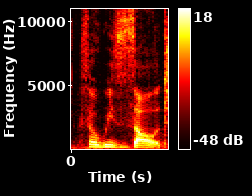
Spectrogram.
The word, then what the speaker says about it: result: So, uh, the S in result is actually a Z sound. So, result.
